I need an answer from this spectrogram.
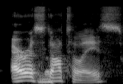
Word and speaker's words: Aristoteles: Aristoteles, which is the actual Greek pronunciation of Aristotle.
